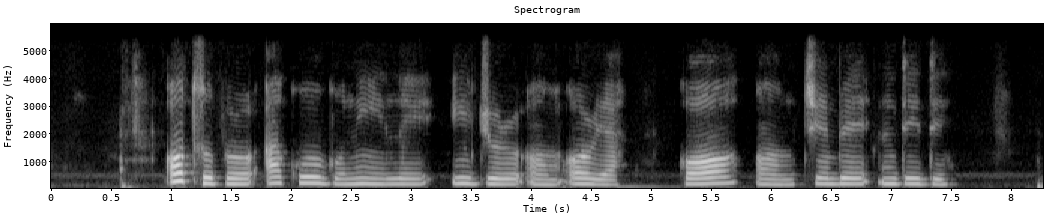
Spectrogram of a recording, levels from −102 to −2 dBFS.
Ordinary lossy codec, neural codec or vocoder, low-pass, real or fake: none; codec, 16 kHz, 8 kbps, FunCodec, trained on Chinese and English, 25 frames a second; 5.4 kHz; fake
